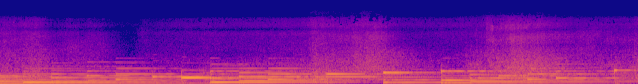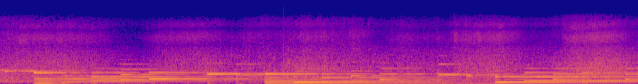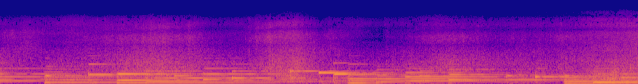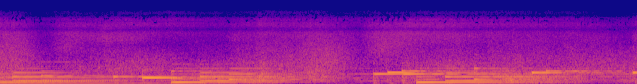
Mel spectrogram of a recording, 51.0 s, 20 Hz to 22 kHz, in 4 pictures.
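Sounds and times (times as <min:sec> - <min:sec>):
ocean waves washing onto shore: 0:00.0 - 0:51.0
soft relaxation music: 0:00.0 - 0:51.0.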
